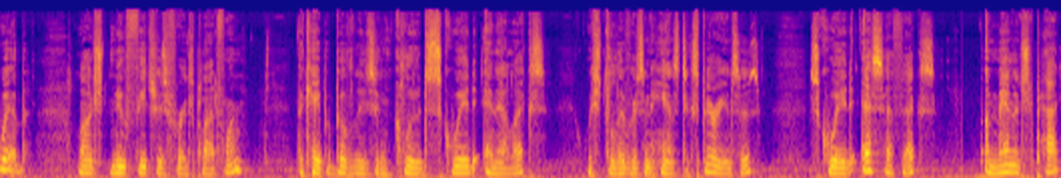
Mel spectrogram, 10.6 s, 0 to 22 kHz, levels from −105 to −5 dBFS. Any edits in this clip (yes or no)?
no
